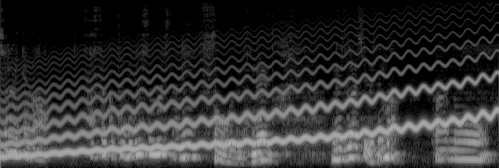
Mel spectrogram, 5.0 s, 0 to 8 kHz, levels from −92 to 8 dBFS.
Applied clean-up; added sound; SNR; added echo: none; Musical instrument; -5 dB; reverberation time 0.3 s.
